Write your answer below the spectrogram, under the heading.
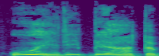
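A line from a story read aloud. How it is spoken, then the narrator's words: Moaning. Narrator (Russian): простонала Люда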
